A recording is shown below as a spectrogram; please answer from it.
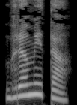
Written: ಭ್ರಮಿತ

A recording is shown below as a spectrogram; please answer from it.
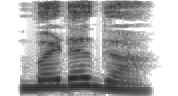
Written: ಬೆಡಗು

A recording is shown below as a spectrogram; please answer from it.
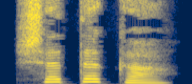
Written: ಶೇತಕಿ

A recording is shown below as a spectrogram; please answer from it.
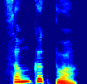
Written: ಸಮ್ಕಕ್ತ್ವ

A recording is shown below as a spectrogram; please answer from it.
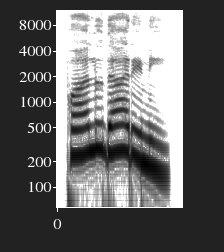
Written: ಪಾಲುದಾರಿಣಿ

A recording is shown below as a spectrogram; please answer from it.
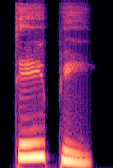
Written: ಟೋಪು

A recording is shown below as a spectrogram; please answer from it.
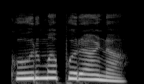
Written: ಕೌರ್ಮಪುರಾಣ

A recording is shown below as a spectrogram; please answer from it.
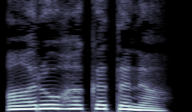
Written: ಆರೋಹಕತನ

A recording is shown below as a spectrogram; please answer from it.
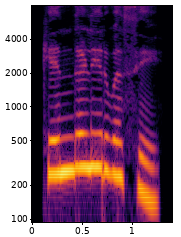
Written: ಕೆಂದಳಿರ್ವಾಸು

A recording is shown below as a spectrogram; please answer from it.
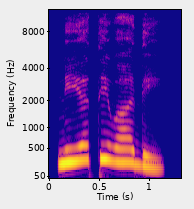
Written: ನಿಯತವಿಧಿ

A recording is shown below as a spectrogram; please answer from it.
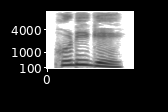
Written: ಹೆಡಗಯ್

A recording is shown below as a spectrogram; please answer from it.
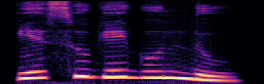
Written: ಎಸುಗೆಗುಂದು

